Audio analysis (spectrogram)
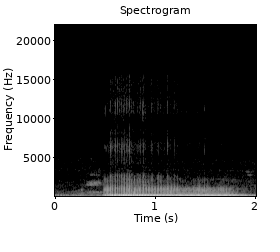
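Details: Sleeping Pomeranian puppy napping and snoring, one steady, low, buzzing rumble of about a second and a half that starts abruptly after a short quiet pause.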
